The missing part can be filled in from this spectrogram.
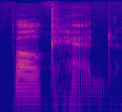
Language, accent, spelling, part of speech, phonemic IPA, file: English, US, bulkhead, noun, /ˈbʌlk.hɛd/, En-us-bulkhead.ogg
- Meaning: A vertical partition dividing the hull into separate compartments; often made watertight to prevent excessive flooding if the ship's hull is breached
